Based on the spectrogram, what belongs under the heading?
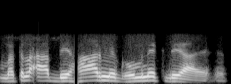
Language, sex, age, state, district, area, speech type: Hindi, male, 45-60, Bihar, Madhepura, rural, conversation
